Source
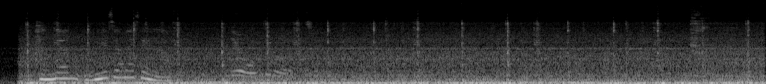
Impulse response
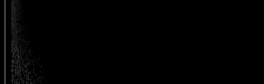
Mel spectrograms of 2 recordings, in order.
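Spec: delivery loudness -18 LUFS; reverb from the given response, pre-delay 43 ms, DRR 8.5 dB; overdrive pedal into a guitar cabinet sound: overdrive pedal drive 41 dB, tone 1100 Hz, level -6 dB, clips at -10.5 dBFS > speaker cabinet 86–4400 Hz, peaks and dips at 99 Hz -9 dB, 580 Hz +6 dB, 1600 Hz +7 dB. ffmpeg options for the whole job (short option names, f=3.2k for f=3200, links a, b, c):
-filter_complex "[0:a]asplit=2[a][b];[1:a]atrim=start_sample=2205,adelay=43[c];[b][c]afir=irnorm=-1:irlink=0,volume=-6dB[d];[a][d]amix=inputs=2:normalize=0,asplit=2[e][f];[f]highpass=f=720:p=1,volume=41dB,asoftclip=type=tanh:threshold=-10.5dB[g];[e][g]amix=inputs=2:normalize=0,lowpass=f=1.1k:p=1,volume=-6dB,highpass=86,equalizer=f=99:t=q:w=4:g=-9,equalizer=f=580:t=q:w=4:g=6,equalizer=f=1.6k:t=q:w=4:g=7,lowpass=f=4.4k:w=0.5412,lowpass=f=4.4k:w=1.3066,volume=0.5dB"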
